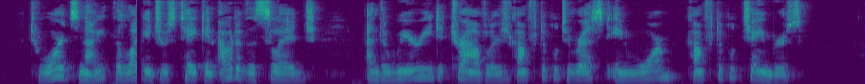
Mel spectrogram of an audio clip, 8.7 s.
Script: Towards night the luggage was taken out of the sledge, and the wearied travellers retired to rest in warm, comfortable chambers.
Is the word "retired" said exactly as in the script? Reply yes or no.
no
